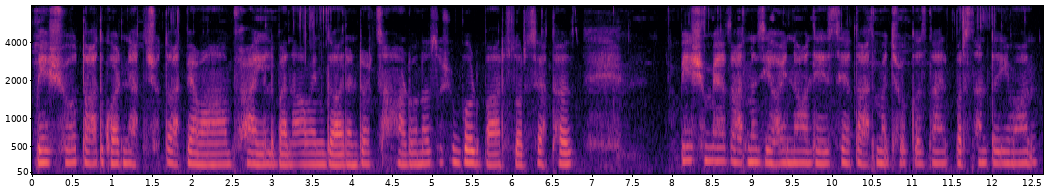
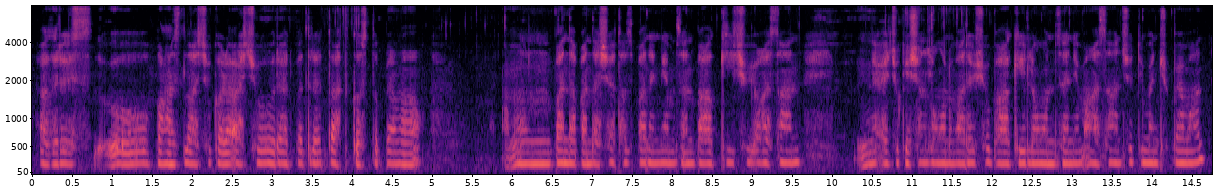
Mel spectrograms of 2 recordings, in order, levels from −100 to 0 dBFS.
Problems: none marked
